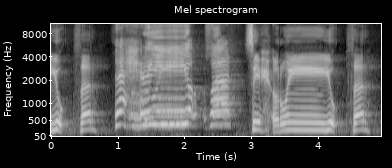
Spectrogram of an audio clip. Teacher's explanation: हमज़ा साकिन को हम किस तरह पढ़ते हैं? झटका देकर, झटका देकर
